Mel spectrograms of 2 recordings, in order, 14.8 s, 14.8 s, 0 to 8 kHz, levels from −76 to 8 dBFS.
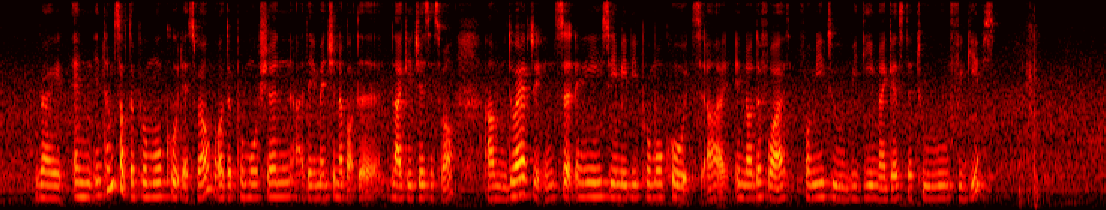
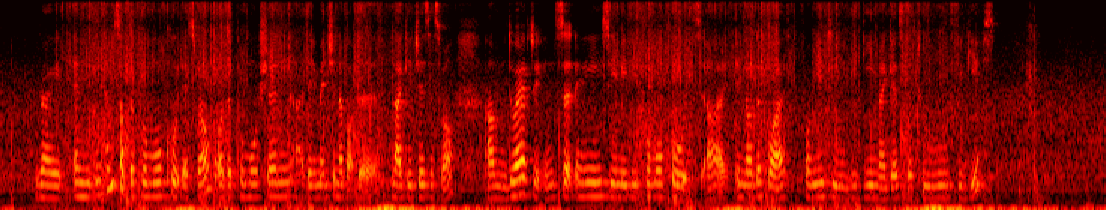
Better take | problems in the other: first | background sound (Crumpling, crinkling); 6 dB below the speech

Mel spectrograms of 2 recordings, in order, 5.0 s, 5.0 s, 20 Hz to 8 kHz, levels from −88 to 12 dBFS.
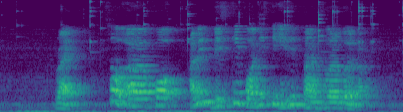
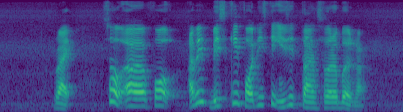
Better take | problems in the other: second | background sound (Chink, clink); 19 dB below the speech // room echo; dies away in 0.9 s

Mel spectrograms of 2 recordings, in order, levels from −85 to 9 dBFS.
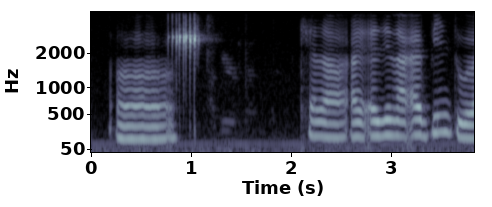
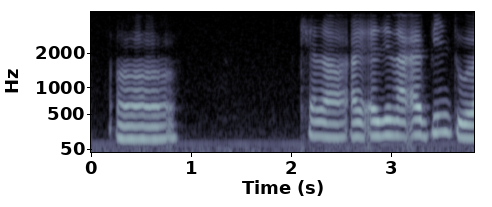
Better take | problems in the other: second | background sound (Frog); as loud as the speech

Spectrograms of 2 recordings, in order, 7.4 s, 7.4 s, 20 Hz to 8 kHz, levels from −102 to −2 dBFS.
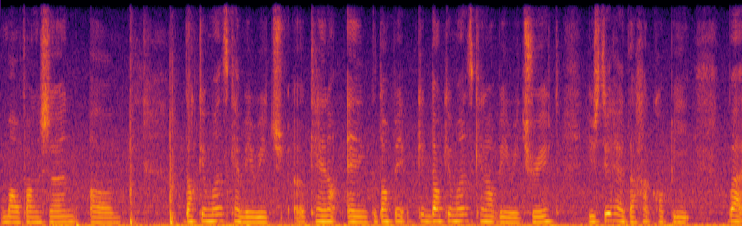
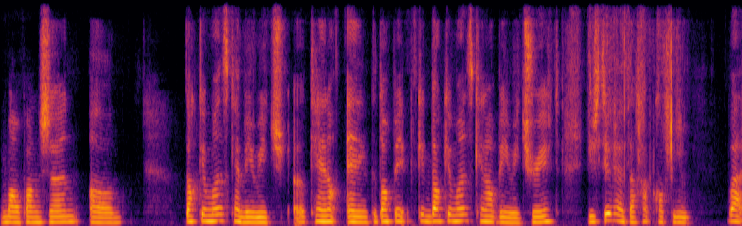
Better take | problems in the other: first | noise reduction (neural mask model DeepFilterNet 3)

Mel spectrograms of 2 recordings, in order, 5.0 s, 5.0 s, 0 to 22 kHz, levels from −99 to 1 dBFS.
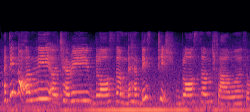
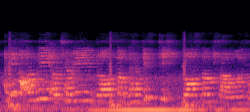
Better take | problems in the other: first | background sound (Electric guitar); 14 dB below the speech // room echo; dies away in 0.7 s

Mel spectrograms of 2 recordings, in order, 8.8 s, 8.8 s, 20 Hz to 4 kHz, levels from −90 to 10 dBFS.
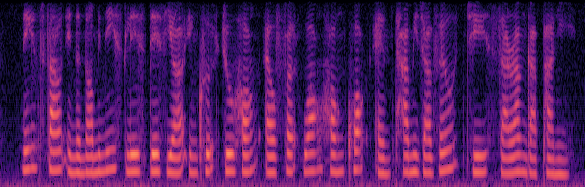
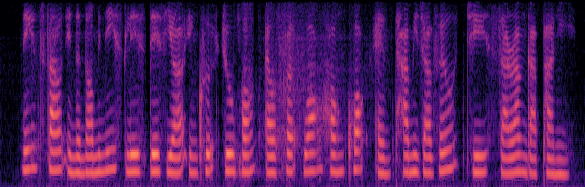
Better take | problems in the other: first | noise reduction (neural separator model SepFormer DNS4)

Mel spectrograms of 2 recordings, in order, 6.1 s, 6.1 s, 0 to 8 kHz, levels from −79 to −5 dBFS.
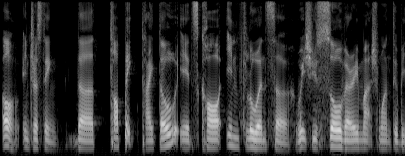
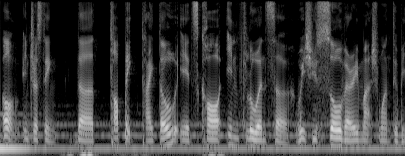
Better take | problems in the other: first | background sound (Organ); 8 dB below the speech

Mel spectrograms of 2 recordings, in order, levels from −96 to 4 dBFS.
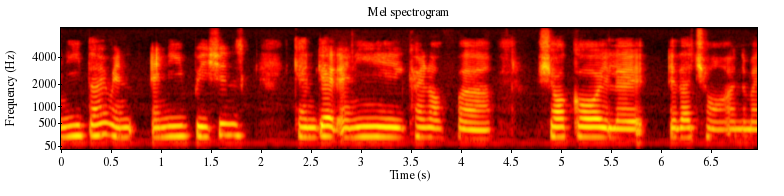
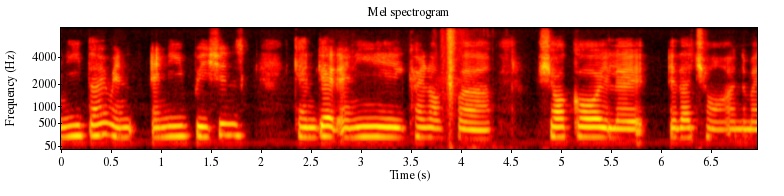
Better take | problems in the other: first | noise reduction (neural separator model SepFormer DNS4)

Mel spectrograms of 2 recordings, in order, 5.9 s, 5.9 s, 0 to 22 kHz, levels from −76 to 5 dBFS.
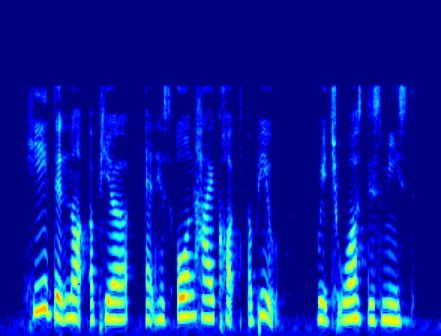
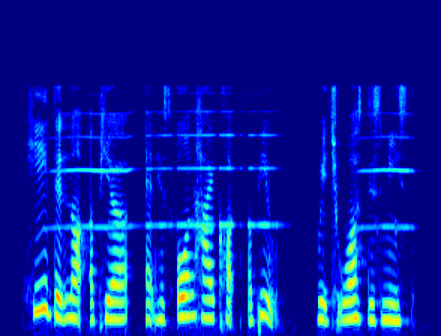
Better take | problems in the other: first | noise reduction (neural mask model RNNoise)

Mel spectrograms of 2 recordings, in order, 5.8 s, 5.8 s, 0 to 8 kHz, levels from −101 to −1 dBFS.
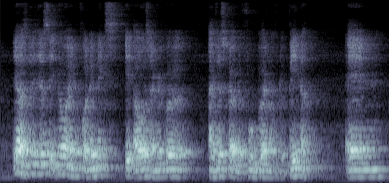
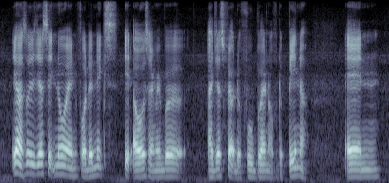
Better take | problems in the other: second | room echo; dies away in 0.9 s

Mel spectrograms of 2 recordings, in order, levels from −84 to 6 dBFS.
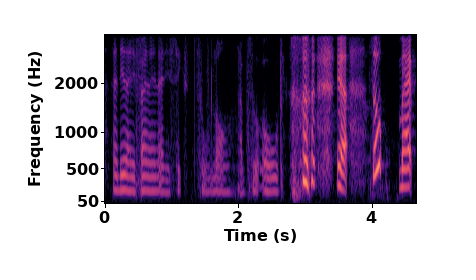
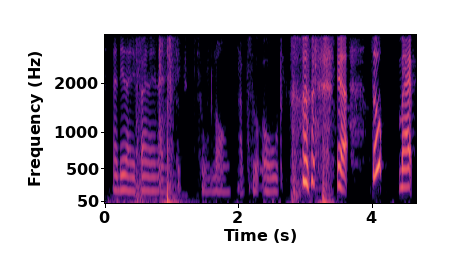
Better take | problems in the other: first | noise reduction (classical method spectral subtraction)

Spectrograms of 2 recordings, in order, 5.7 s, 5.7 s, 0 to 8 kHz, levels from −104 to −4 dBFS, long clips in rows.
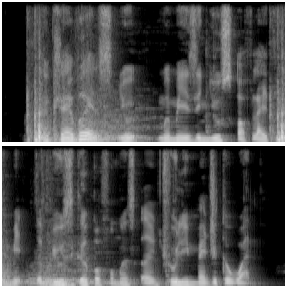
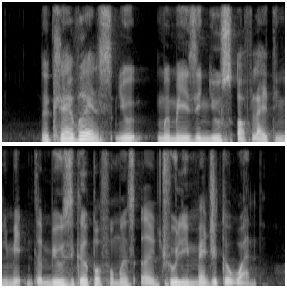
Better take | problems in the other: second | noise reduction (classical method log-MMSE)

